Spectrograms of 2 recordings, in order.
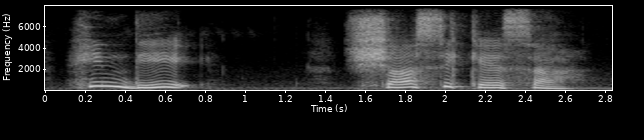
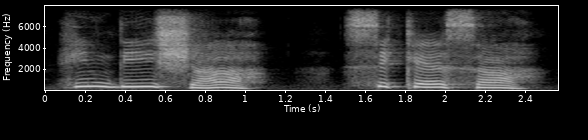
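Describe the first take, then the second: First: There is a pause right after hindi. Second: There is a pause right after siya. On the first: The person being discussed is Kesa. "hinto pagkatapos ng hindi" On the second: Not that person, but Kesa, is meant. "hinto pagkatapos ng siya"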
